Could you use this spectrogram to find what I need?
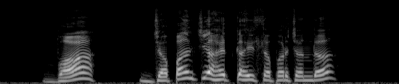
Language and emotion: Marathi, surprised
